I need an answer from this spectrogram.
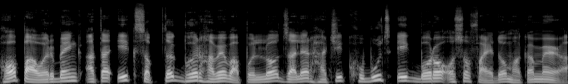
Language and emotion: Goan Konkani, neutral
